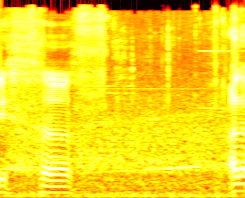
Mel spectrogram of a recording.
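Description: A man's voice speaks one short phrase about half a second in, then pauses, leaving a steady low outdoor rumble of distant city traffic.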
